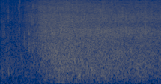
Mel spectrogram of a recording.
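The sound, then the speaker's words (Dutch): Ocean waves wash steadily onto a beach, a soft continuous rushing surf that swells slightly in the middle, heard alone without any voices. “En zoals je adem in en uit gaat, zo stroomt het water ook naar het strand toe en van het strand af.”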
